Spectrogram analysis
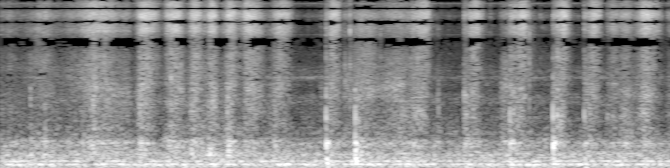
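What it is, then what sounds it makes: Rubber shoe sole brushed. A textured rubber shoe sole, held in the hand, is brushed with a large wooden horsehair brush in a dry rubbing action. The sound is a soft, continuous scratchy bristle rub, dark and low-weighted, with a few brief, sharper scraping accents over a faint steady hum.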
